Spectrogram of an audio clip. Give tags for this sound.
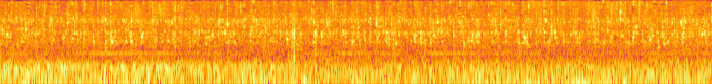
aigua Deltasona elprat elpratdellobregat nature river water

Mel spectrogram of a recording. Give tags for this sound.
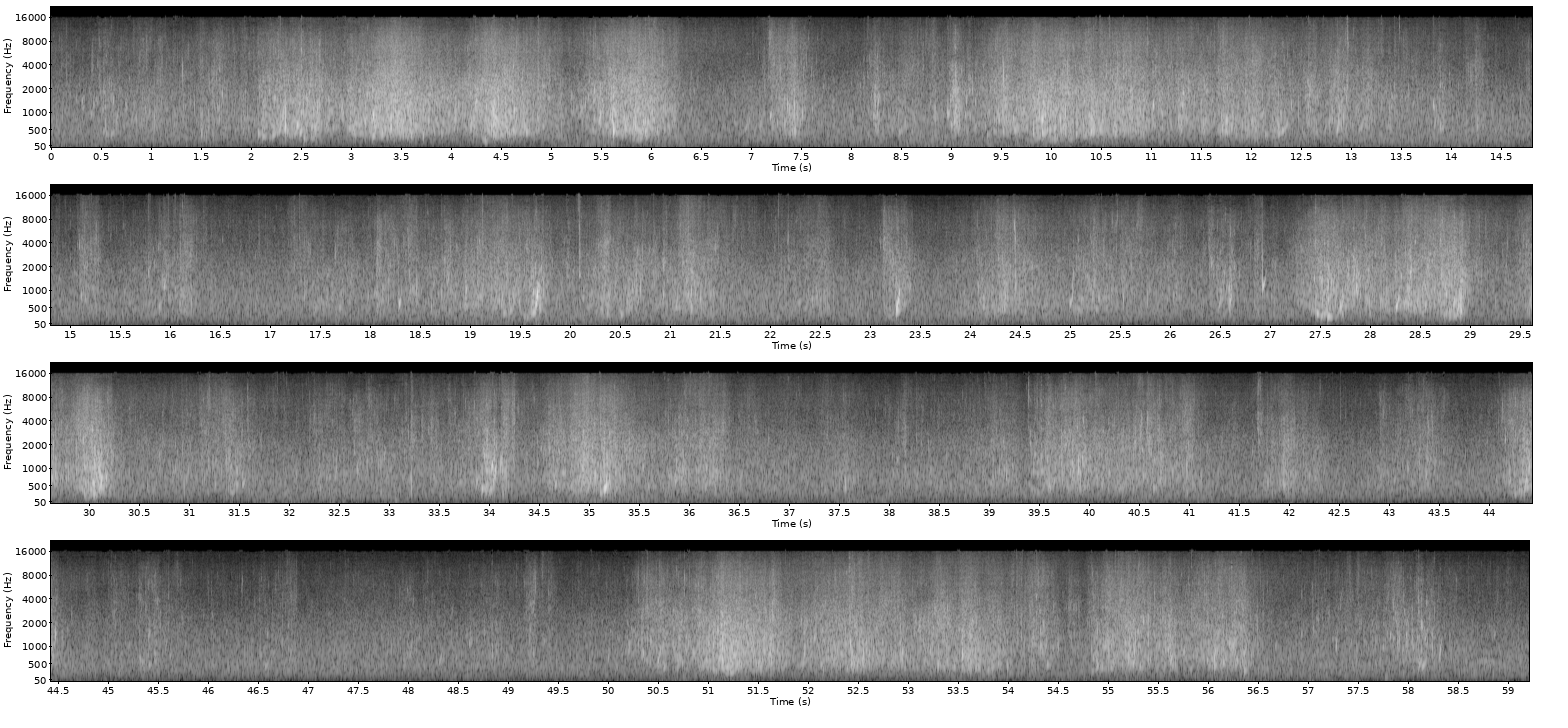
ambiance autumn field-recording marshes nature water waves wind

